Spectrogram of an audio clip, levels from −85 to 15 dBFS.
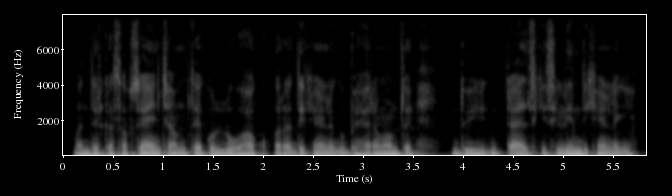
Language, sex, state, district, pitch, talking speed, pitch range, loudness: Garhwali, male, Uttarakhand, Uttarkashi, 115 Hz, 225 wpm, 115-120 Hz, -32 LUFS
